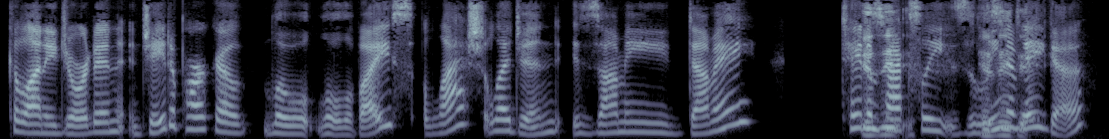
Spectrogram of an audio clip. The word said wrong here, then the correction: Izzy Dame: Izzy Dame.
